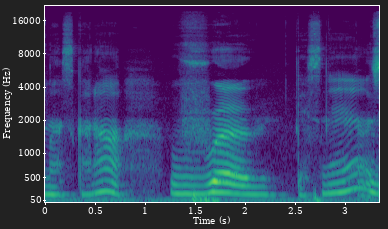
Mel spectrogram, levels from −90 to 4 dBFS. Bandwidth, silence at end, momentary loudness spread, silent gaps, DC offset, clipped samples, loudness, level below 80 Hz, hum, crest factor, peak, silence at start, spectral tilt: 18.5 kHz; 0 s; 19 LU; none; under 0.1%; under 0.1%; -28 LUFS; -42 dBFS; none; 18 dB; -10 dBFS; 0 s; -5.5 dB/octave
